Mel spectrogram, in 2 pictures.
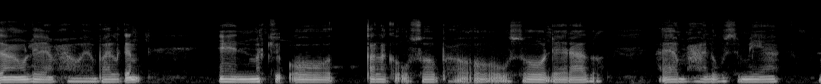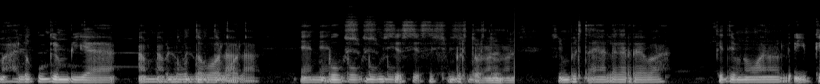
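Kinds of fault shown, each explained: Doubled audio track, 9.77 to 13.35 s: a second full-band copy of the speech runs about a fifth of a second behind the original and only about 5 dB quieter, so each syllable is echoed by a clean, dry repeat with no room tail. It switches on and off abruptly, starting just before "shimbirta aya lagarewa". This is likely a second capture of the same signal through a slower path being mixed back in.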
